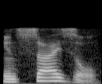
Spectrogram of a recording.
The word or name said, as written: incisal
